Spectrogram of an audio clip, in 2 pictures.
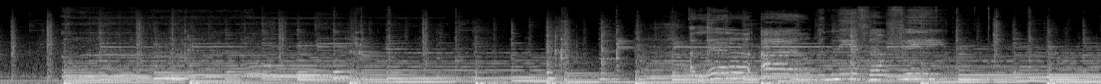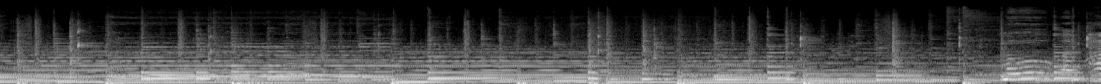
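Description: No faults can be heard anywhere in this recording.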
